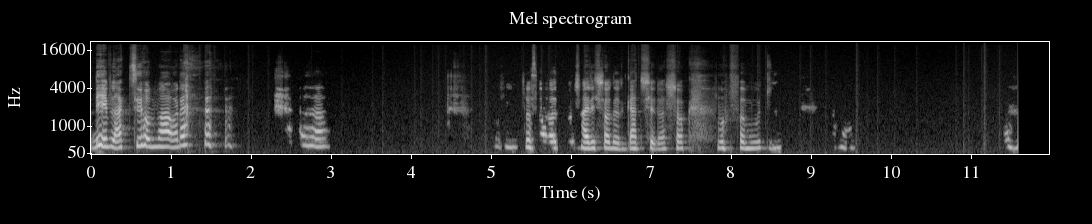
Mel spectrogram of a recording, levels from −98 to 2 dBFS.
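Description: At 11.59 s the speech ends in a cut-off end: the signal stops partway through a sound rather than trailing off naturally. The final stretch of audio, roughly the last 0.4 s, was never written out or played back, so the waveform jumps straight from active speech to digital silence. There is no decay or room tail, and the sound is simply truncated, an abrupt, unnatural stop where the recording should have continued.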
